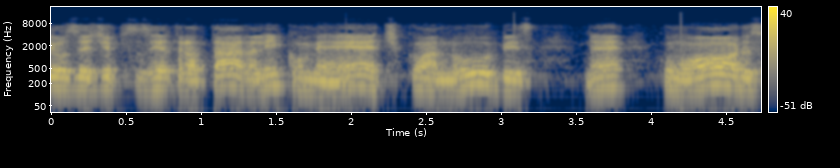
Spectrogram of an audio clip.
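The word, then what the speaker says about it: Maat: Isso foi representado pelos egípcios como o salão de Meet, escreve M-A-A-T, né? Mas se fala, né? A maneira de se pronunciar é Meet.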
